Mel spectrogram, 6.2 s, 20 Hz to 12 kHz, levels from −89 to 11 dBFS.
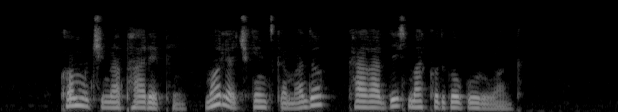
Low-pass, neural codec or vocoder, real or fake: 7.2 kHz; none; real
